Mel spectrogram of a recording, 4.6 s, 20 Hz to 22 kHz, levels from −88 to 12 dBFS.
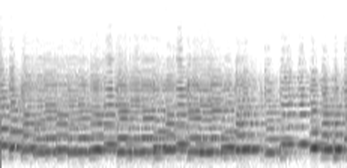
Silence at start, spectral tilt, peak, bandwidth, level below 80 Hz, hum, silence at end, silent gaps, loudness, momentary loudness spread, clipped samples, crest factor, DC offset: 0 s; -3.5 dB/octave; -12 dBFS; 7.8 kHz; -88 dBFS; none; 0 s; none; -29 LUFS; 7 LU; under 0.1%; 16 dB; under 0.1%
